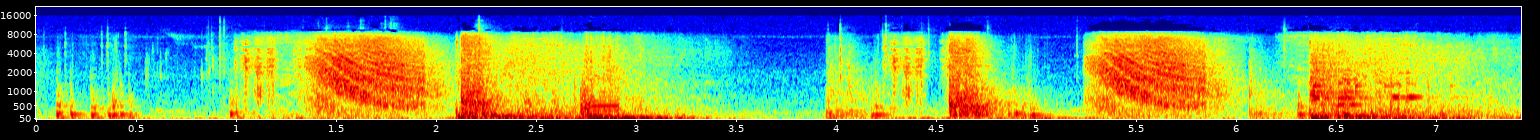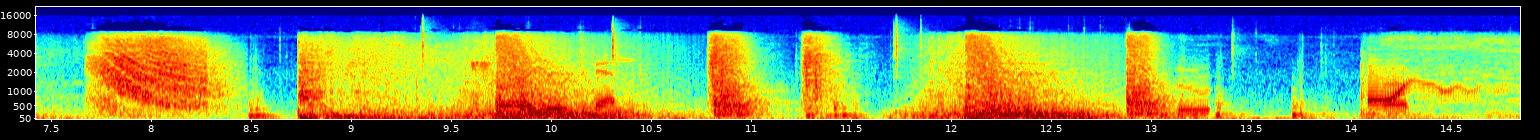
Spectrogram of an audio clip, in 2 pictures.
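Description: Cartoon explosions boom and rumble again and again.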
